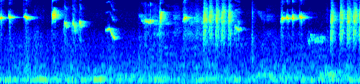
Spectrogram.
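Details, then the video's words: Sunbird singing as a tutor recording for songbirds, mixing high steady whistles, short twittering runs, a lower slurred note, and dense buzzy rattles. "Suara Burung Kolibri"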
